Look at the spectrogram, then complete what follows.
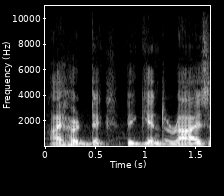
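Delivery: usual speaking voice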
